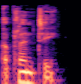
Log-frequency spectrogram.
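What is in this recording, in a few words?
"aplenty", British English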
